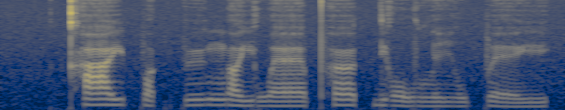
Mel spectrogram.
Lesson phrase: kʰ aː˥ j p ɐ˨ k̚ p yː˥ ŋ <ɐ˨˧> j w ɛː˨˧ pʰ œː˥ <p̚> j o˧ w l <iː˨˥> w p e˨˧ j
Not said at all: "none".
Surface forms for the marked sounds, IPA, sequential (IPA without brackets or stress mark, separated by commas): ɐ˨˧, t̚, iː˨˥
